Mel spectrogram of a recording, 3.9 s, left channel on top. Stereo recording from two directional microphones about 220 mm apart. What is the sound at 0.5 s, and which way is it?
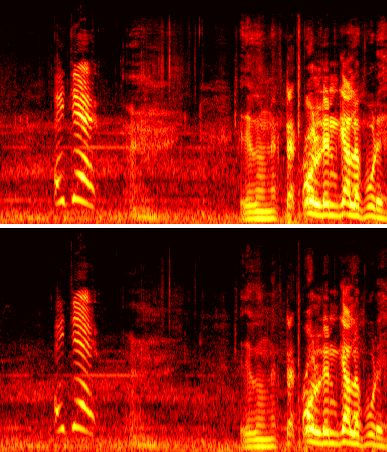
Speech, 30° left (ahead or behind).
